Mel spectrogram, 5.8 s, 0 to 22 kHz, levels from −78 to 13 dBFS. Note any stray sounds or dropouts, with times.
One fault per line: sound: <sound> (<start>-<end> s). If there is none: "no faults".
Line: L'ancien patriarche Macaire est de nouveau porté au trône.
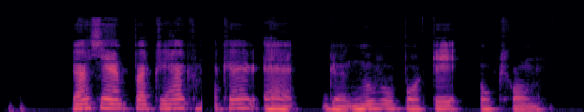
sound: dropout (2.0-2.2 s)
